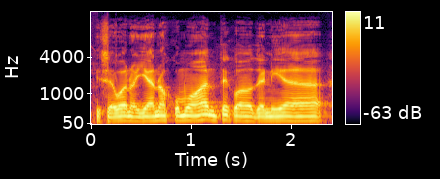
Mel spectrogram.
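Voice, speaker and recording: A man's voice: fairly low pitch, little pitch movement, normal speed, fairly bright tone, clean tone. A man on a roundtable panel, easygoing and hesitant, often restarting his sentences. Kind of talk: casual roundtable chat.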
